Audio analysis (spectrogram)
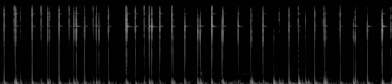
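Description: A hollow green glass bottle is scratched and tapped with long acrylic nails, making a rapid, steady run of short, bright clicks. Each hit is crisp and dry, with a faint high glassy ring, and the taps come at an uneven but quick pace throughout.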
